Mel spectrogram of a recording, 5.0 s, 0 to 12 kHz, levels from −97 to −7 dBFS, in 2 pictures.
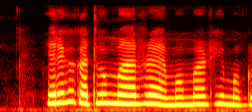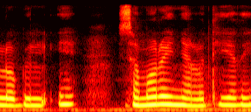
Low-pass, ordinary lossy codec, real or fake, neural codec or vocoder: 9.9 kHz; MP3, 96 kbps; real; none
